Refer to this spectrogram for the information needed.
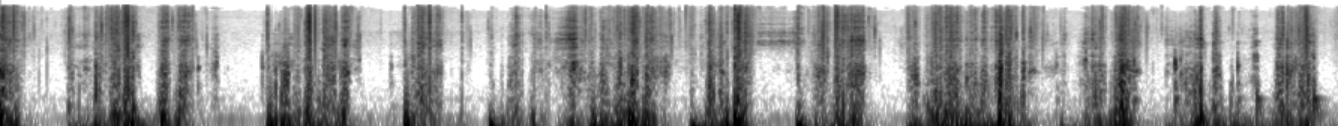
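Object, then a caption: Silicone ear replica on a binaural microphone. Two plastic earpicks held in fingertips scrape and scratch inside the hollow ear canals of two soft white silicone ear replicas on a binaural microphone at the same time. The result is a series of deep, muffled, rumbling crunches and scrapes in uneven bursts, broken by short near-silent pauses.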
